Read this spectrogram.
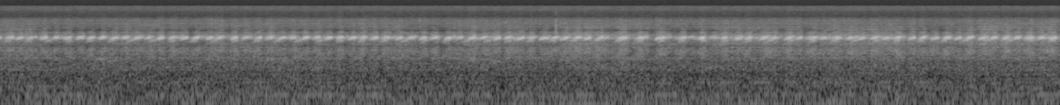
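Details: Continuous chorus of frogs in a natural place, fast repeated trilling croaks holding an even pitch throughout, layered over persistent low background noise.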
